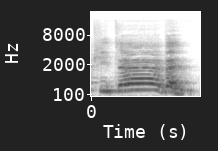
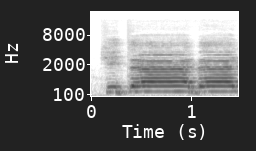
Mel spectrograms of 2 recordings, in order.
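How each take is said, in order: First: The final vowel is kept short. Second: The final vowel is drawn out long. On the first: The speaker calls it right. "je vais faire comme si en vérité c'était une courte" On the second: The speaker calls it wrong. "Je ne vais pas dire kitaben"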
